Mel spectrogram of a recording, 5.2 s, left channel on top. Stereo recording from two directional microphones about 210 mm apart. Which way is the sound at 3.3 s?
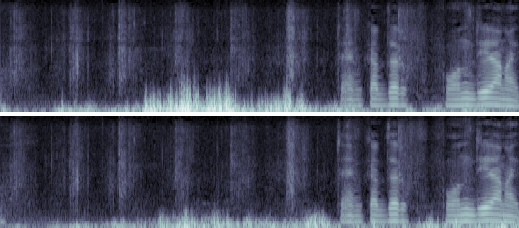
25° right (ahead or behind).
